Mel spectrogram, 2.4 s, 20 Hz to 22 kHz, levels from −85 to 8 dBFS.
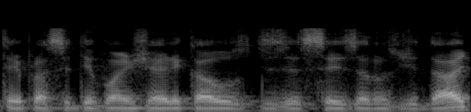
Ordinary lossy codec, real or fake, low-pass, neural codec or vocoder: none; real; none; none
